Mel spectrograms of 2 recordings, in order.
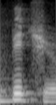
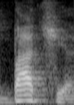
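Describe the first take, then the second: First: The first vowel sounds like 'ee'. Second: The first vowel sounds like 'ah'. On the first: This is the name as the scriptural text gives it. "You'll notice I say Bitya" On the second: This is the common modern form of the name. "Most of us say the name is Batya"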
